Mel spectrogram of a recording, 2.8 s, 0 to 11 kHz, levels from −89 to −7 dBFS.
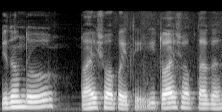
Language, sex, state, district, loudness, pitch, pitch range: Kannada, male, Karnataka, Belgaum, -16 LUFS, 140 Hz, 125-150 Hz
